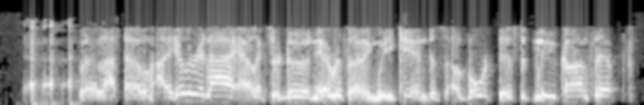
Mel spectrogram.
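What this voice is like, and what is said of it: Bill Clinton impression. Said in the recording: “doing a Bill Clinton imitation”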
